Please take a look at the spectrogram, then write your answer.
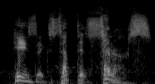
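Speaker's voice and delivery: low, slow mutter of the crowd; grumbling crowd. Acted.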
